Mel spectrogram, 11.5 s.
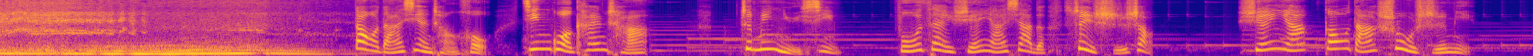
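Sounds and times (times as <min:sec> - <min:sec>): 
car tires squealing and skidding as a car speeds off: 0:00.0 - 0:02.7
speech: 0:02.8 - 0:05.0, 0:05.6 - 0:08.7, 0:09.3 - 0:11.1.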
